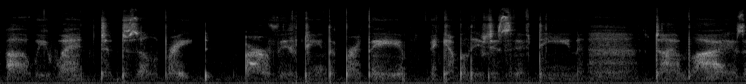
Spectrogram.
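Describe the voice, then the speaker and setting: A middle-aged woman whispering a rambling, hesitant ASMR story close to the mic while chewing gum. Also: poor audio. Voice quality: soft unvoiced whisper. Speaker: ASMR vlogger.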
